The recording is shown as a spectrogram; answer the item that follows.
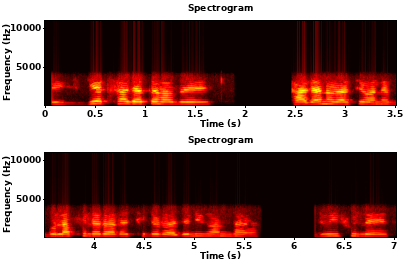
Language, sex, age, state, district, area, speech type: Bengali, female, 45-60, West Bengal, Hooghly, rural, conversation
